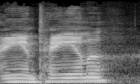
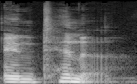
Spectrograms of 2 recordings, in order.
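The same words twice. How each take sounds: First: It is said with a strong Southern accent. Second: It is said without a Southern accent. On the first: "when I say it without trying really hard" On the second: "I'm gonna try my hardest not to say it with like the full-on Southern inflection"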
